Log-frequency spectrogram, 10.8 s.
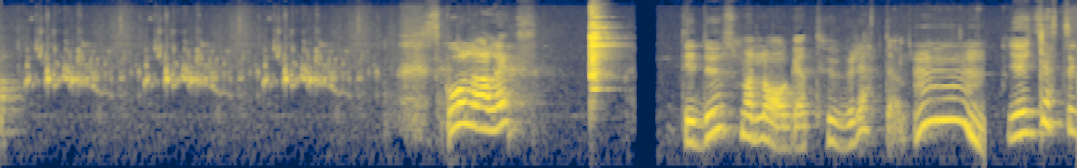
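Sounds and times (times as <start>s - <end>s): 
pretend wine pouring into a glass: 0.0s - 3.8s
speech: 4.5s - 5.4s, 6.8s - 10.7s.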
